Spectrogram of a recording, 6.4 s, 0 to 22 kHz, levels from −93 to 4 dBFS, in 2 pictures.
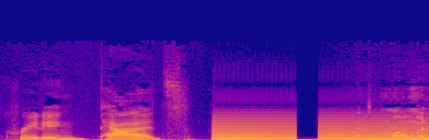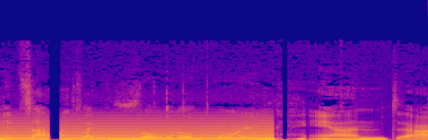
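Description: At 2.22 to 2.39 s, 3.58 to 3.67 s and 5.33 to 5.38 s, the sound briefly freezes into a flat, silent hold of 170 ms, 85 ms and 43 ms, then resumes softly where it stopped. This is an underrun with held sample: the output buffer ran dry and the converter held its last value until data arrived. Each halving of the gap fits 8192-, 4096- and 2048-sample stalls at 48 kHz.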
